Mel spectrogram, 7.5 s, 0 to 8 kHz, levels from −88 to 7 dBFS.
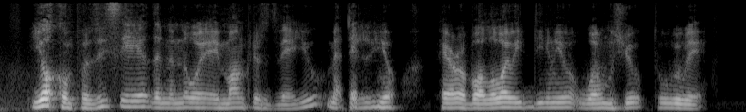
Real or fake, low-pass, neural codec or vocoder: fake; 7.2 kHz; codec, 16 kHz in and 24 kHz out, 0.4 kbps, LongCat-Audio-Codec, fine tuned four codebook decoder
